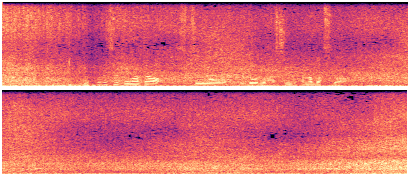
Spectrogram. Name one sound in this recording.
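Cars swish past one after another.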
